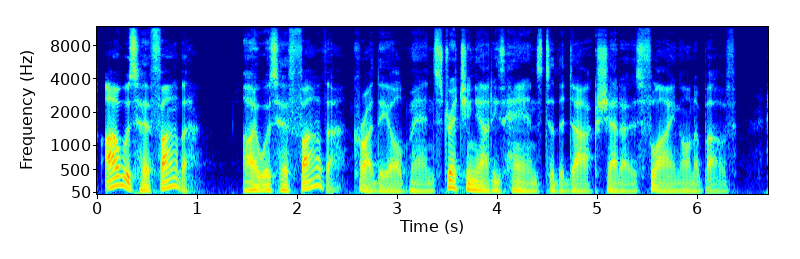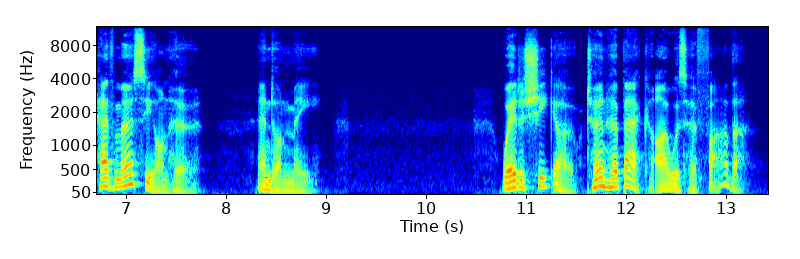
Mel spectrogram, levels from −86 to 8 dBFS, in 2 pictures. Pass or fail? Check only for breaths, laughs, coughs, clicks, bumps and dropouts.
pass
